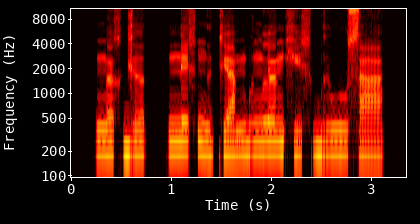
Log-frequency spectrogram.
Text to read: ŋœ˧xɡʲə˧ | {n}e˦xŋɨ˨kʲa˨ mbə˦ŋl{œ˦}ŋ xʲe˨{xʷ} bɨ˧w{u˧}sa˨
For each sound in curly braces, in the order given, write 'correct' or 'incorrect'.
correct, correct, incorrect, correct

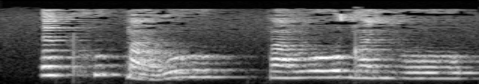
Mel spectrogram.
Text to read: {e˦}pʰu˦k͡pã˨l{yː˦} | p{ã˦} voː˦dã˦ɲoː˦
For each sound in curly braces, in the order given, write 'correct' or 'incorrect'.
incorrect, incorrect, correct

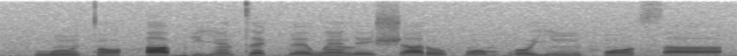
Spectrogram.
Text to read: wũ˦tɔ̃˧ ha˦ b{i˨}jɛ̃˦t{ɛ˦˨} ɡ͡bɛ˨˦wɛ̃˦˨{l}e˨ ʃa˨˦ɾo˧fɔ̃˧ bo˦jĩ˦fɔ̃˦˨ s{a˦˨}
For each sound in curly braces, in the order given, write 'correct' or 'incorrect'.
incorrect, correct, correct, incorrect

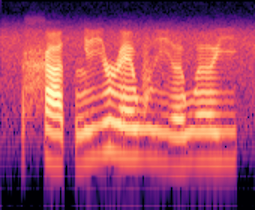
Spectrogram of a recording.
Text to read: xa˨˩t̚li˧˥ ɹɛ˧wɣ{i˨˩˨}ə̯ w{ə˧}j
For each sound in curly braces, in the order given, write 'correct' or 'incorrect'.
correct, correct

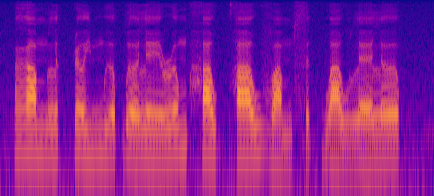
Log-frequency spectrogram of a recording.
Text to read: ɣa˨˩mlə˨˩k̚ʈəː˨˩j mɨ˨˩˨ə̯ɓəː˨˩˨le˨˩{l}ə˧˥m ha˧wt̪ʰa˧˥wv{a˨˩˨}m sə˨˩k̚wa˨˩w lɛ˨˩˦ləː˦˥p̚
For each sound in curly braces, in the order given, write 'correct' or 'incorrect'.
incorrect, correct

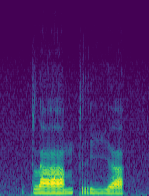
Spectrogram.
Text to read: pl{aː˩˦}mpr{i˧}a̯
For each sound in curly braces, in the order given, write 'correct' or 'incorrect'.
correct, incorrect

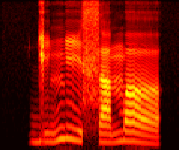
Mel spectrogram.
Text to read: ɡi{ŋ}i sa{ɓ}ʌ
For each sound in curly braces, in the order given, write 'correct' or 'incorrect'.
correct, incorrect

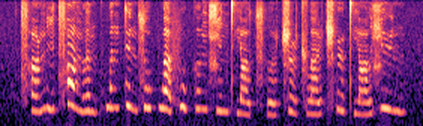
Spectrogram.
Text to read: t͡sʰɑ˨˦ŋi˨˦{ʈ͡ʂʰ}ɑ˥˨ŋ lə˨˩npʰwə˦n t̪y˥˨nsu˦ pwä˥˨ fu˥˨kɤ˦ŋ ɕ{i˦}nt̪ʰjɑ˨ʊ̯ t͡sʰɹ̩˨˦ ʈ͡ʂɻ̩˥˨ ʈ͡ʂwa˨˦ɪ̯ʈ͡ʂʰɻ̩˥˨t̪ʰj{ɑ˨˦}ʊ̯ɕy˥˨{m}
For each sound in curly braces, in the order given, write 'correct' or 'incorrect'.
incorrect, correct, correct, incorrect

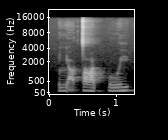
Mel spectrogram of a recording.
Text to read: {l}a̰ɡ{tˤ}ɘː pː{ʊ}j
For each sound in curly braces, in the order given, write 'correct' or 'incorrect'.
incorrect, correct, incorrect

